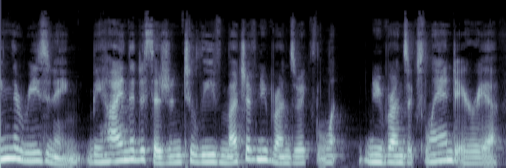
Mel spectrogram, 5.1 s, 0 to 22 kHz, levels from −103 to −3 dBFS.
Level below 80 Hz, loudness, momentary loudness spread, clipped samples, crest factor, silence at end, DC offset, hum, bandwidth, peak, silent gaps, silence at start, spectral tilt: -58 dBFS; -25 LUFS; 8 LU; under 0.1%; 14 dB; 0.05 s; under 0.1%; none; 13 kHz; -10 dBFS; none; 0 s; -6.5 dB/octave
